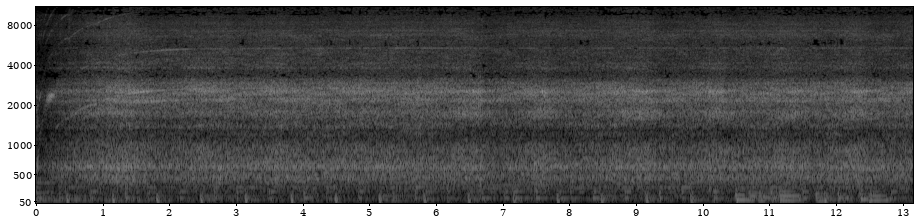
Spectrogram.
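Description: Philips electric hand mixer switched on, spinning up within the first second and then running steadily, its beaters whisking still-liquid fresh whipping cream in a plastic bowl.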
